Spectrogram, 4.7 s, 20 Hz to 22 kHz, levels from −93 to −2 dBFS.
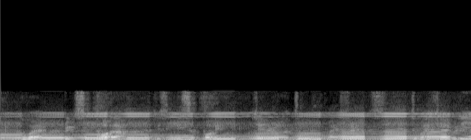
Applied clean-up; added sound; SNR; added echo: none; Piano; -2 dB; reverberation time 1.8 s.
